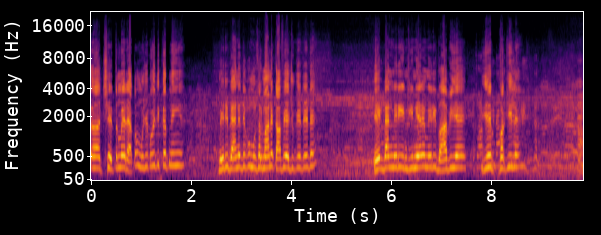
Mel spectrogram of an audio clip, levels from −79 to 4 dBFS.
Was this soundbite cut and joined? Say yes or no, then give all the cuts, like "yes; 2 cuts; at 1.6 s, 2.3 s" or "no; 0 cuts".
no; 0 cuts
